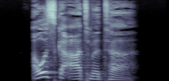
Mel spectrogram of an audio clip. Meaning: inflection of ausgeatmet: 1. strong/mixed nominative masculine singular 2. strong genitive/dative feminine singular 3. strong genitive plural
- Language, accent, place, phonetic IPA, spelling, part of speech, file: German, Germany, Berlin, [ˈaʊ̯sɡəˌʔaːtmətɐ], ausgeatmeter, adjective, De-ausgeatmeter.ogg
